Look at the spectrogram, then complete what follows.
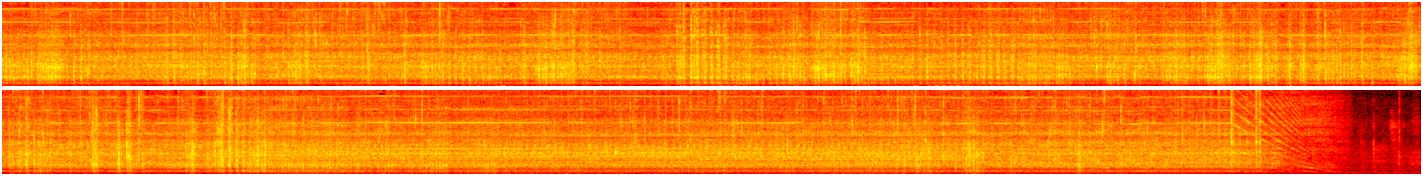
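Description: Electric mixer running steadily, its beaters whirring and clattering in a bowl as they beat a thick sweetened-condensed-milk and lemon pie filling. Near the end it is switched off and the motor winds down with a falling whine.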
